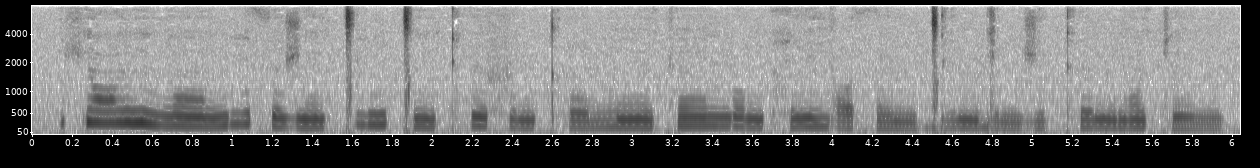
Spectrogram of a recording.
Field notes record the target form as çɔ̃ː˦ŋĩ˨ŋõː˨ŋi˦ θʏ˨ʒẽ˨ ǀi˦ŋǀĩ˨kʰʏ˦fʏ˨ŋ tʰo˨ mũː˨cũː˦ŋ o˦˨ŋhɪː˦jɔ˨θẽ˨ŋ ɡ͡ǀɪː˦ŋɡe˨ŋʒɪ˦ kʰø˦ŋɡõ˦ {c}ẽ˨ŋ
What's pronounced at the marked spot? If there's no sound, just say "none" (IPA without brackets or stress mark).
c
